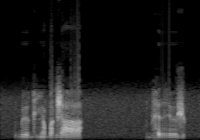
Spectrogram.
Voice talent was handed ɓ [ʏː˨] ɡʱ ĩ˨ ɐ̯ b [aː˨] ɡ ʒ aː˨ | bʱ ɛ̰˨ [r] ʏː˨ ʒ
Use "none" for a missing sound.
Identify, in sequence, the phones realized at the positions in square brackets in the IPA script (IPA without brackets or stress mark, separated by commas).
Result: ʏː˨, a˨, r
